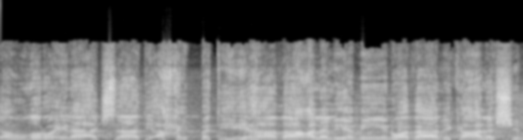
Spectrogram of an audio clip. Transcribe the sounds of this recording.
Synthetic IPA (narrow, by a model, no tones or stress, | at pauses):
janðˤʊɾʔɪlaːʔad͡ʒsaːd̪ʔaħɪbːat̪ɪhɪhaːðaːʕalaːljamiːnwaðaːlɪkʕalaːʃːɪmː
